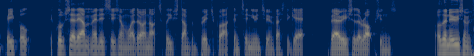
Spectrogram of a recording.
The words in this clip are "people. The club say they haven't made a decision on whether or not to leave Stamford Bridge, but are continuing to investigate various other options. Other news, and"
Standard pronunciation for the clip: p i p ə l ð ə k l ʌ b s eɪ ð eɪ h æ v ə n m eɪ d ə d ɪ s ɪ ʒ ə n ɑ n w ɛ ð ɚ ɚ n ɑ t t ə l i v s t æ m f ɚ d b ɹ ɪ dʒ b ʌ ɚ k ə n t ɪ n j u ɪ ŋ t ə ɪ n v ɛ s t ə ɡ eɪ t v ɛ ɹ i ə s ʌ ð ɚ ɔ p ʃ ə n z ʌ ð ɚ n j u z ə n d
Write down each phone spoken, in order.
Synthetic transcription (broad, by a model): p i p ə l ð ə k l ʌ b s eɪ ð eɪ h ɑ v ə n m eɪ d ə d ɪ s ɪ ʒ ə n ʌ n w ɛ ð ɚ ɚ n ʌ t t ə l i v s t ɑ m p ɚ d b ɹ ɪ dʒ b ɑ k ə n t ɪ n j u ɪ ŋ t ə ɪ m v ɛ s t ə ɡ eɪ t v ɛ ɹ i ə s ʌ ð ɚ ɔ p ʃ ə n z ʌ ð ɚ n j u z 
